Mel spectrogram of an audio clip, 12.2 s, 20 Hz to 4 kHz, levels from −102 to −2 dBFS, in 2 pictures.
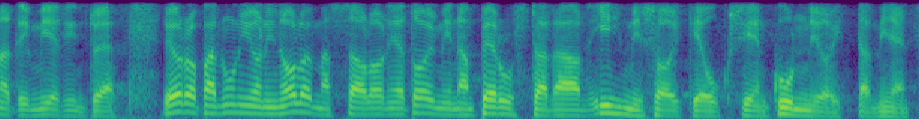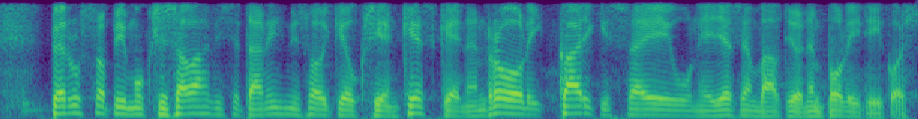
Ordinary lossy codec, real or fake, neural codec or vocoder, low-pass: none; fake; codec, 16 kHz, 8 kbps, FunCodec, trained on Chinese and English, 25 frames a second; 3.6 kHz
